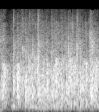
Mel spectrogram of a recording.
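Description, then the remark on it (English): An audience applauds the panelists at the end of a panel discussion, many hands clapping in a dense, even wash of sound that stays at a fairly constant moderate loudness throughout. “I want a round of applause for them.”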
